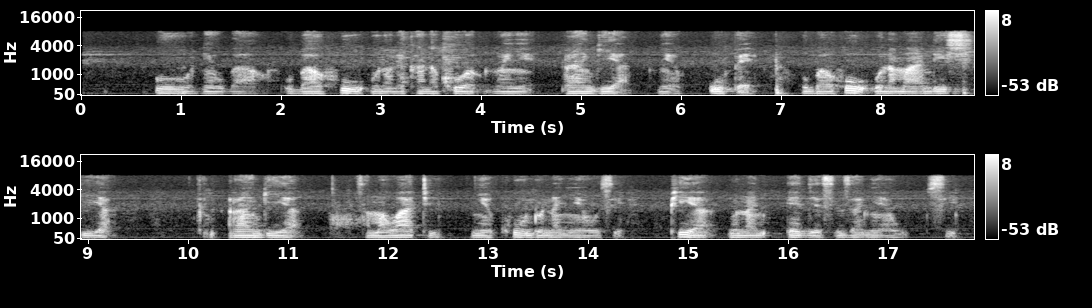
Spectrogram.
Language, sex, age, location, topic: Swahili, male, 18-24, Kisii, education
